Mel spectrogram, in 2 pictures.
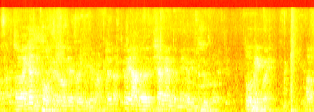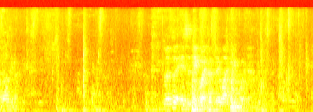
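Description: A young man speaks into a microphone, explaining in a calm voice.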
